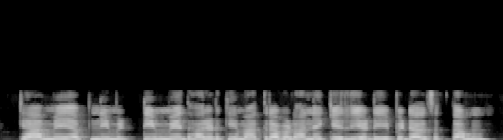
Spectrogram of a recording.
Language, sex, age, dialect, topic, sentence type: Hindi, female, 18-24, Awadhi Bundeli, agriculture, question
